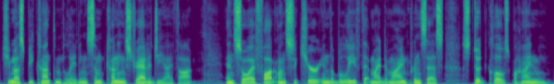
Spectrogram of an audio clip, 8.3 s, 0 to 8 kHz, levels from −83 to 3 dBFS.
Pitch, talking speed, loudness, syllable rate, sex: 135 Hz, 190 wpm, -19 LUFS, 5.4 syllables/s, male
